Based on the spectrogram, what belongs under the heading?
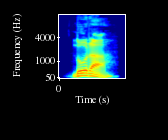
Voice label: "Nora", Korean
